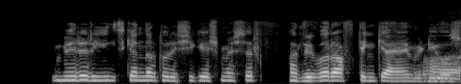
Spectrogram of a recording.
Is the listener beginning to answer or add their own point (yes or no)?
yes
